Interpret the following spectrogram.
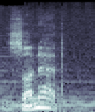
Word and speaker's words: Sonett: It's sonett, which means something small in Swedish. I don't know what. And it's pronounced sonnet, like kitchenette.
